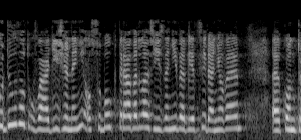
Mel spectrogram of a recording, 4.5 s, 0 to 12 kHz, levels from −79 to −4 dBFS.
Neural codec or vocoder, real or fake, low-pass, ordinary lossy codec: codec, 16 kHz, 2 kbps, FunCodec, trained on LibriTTS, 25 frames a second; fake; 7.2 kHz; MP3, 32 kbps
